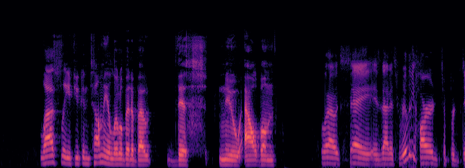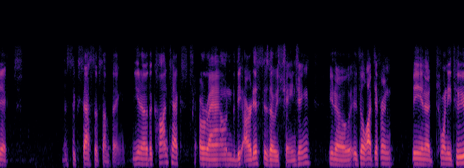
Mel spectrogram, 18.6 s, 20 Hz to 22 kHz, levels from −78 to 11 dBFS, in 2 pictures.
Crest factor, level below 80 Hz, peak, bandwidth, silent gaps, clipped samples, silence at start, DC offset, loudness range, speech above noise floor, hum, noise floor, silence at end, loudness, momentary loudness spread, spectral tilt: 22 dB; -68 dBFS; -4 dBFS; 10.5 kHz; 5.83-6.23 s; under 0.1%; 0.8 s; under 0.1%; 6 LU; 48 dB; none; -74 dBFS; 0 s; -26 LUFS; 14 LU; -5 dB/octave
